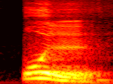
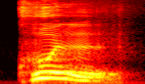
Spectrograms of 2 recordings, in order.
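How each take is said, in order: First: The first consonant has no puff of breath. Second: The first consonant has a puff of breath. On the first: The speaker calls it right. "tidak ada nafas yang keluar" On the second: The speaker calls it wrong. "ada nafas yang keluar"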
